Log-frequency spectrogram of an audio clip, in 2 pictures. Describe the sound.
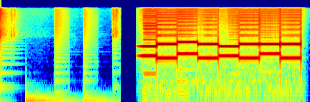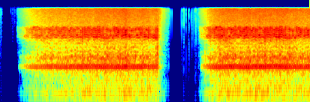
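Touch-tone telephone dialing: a fast run of paired beeping tones, each key a short steady pitch. It ends with two long, buzzing ring tones separated by a brief gap, after a few soft low thumps at the start.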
